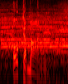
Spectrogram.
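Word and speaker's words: Akerman: Because you did go on Conan O'Brien, and it did sound like you were saying it was Åkerman.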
